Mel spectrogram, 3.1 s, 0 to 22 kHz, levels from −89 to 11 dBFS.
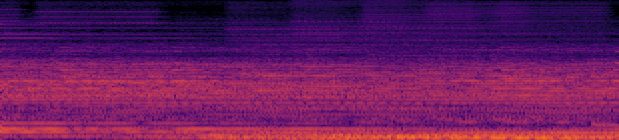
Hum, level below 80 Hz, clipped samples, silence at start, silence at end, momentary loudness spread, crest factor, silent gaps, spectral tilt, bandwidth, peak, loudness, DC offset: none; -34 dBFS; under 0.1%; 0 s; 0 s; 3 LU; 14 dB; none; -5.5 dB/octave; over 20 kHz; -14 dBFS; -29 LUFS; under 0.1%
